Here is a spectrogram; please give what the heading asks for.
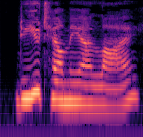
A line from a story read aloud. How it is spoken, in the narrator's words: exclaimed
